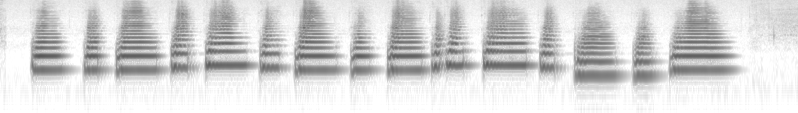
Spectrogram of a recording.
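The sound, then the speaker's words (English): A valveless natural horn pitched in E plays a short melodic phrase of many detached, sustained notes at moderate loudness, each note rich and brassy with the pitch shifting between notes. “So maybe you had an E horn, it was pitched on an E like this.”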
